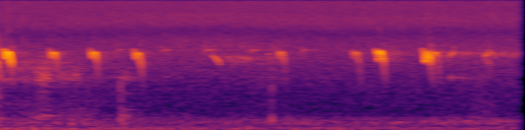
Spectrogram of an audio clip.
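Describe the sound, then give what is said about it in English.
Wild birds call in a rapid string of short, high-pitched chirps, repeated many times at an uneven pace over a steady, hissy background noise. “Wild birds.”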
